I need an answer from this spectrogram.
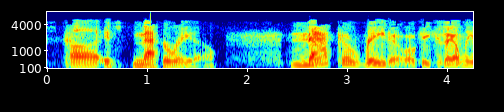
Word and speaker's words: Naccarato: Is it Naccarato? Is it potato, tomato? It's Naccarato.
